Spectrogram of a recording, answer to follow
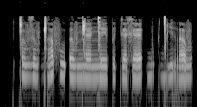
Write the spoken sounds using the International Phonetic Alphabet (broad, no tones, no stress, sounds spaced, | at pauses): ǀ ɵ v z ɵ v ɡ͡ǁ ɐ f u ʔ ə v ŋ͡ǁ ɛ ŋ͡ǀ e p e k ɛ x ɛ | b u k ɡ͡ǀ i r ɐ v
